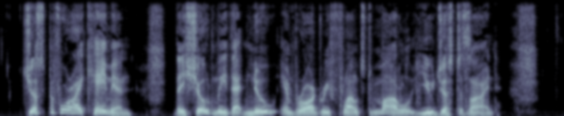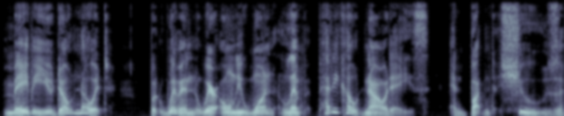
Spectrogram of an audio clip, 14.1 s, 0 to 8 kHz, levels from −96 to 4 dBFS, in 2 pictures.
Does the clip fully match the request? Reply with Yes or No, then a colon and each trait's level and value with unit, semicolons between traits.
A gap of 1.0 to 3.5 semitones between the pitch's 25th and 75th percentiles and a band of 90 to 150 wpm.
No: average, 5.0 semitones; slow, 135 wpm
